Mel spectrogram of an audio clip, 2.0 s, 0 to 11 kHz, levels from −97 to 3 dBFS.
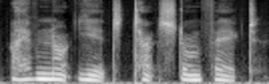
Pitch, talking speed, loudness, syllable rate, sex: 195 Hz, 210 wpm, -14 LUFS, 4.5 syllables/s, female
